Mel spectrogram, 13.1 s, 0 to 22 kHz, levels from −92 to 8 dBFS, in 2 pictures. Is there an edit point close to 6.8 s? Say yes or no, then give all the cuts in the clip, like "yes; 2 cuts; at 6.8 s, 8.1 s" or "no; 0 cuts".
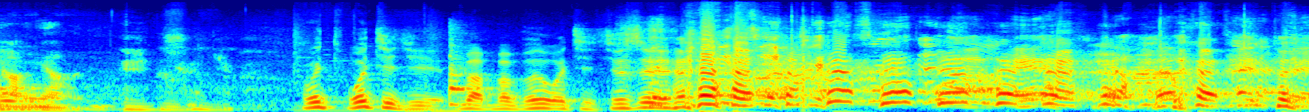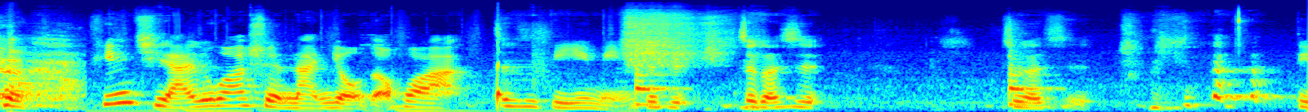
yes; 1 cut; at 6.8 s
